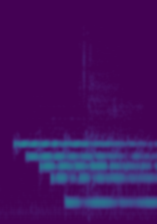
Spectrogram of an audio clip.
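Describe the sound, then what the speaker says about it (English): A bright synthesized tone plays a short, harp-like descending melody of sustained notes, each held and layered over the last, ringing clearly and alone. "And then he adds his falling melody synth, which sounds like this."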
